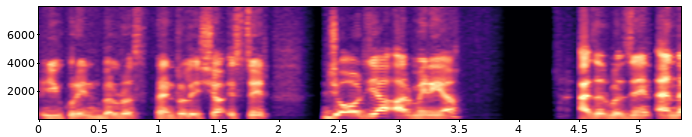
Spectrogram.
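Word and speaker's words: Tsar: यहाँ पे मैंने जार बोला, टी वॉज द साइलेंट, याद रखना टी क्या है, यहाँ पे एक साइलेंट है, इसलिए से कहा गया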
